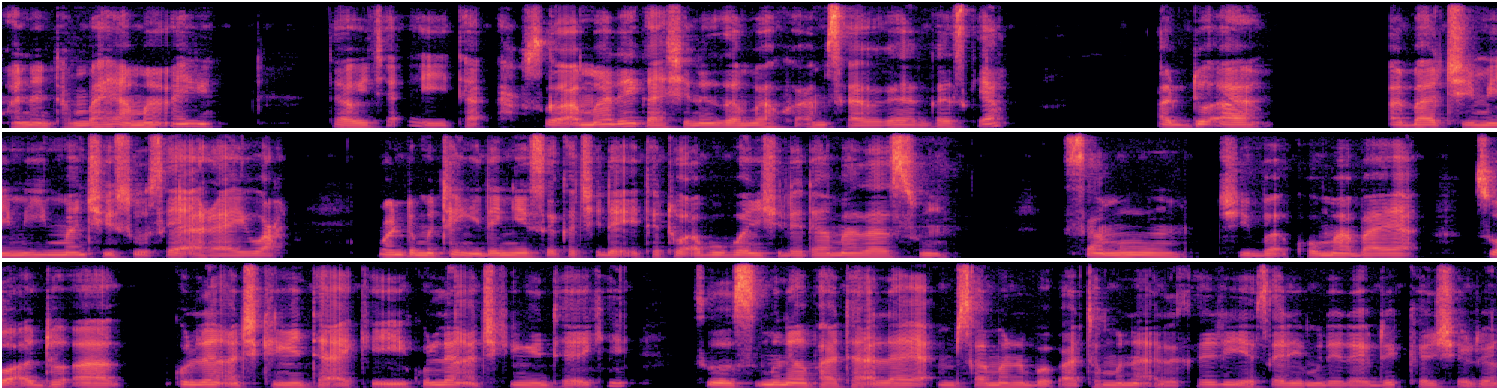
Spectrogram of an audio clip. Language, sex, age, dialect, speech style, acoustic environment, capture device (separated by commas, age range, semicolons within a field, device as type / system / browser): Hausa, male, 25-34, Nigeria - Kano, happy, silence; nature, mobile / Linux / Chrome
